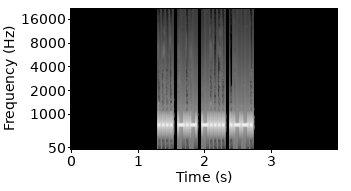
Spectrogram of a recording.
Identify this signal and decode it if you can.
Morse code, heard as a keyed tone, about 40 wpm, 700 Hz. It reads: HK6P
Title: DXCC-100 Call Signs - 4 Characters - Repeated 3x - 40wpm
